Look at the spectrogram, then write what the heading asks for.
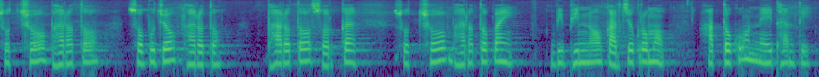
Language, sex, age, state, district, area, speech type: Odia, female, 30-45, Odisha, Kandhamal, rural, spontaneous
